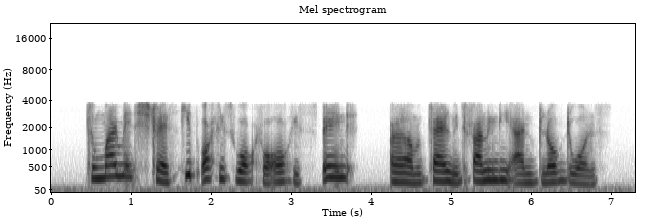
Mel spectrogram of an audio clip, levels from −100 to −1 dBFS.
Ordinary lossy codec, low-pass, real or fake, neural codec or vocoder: none; 3.6 kHz; fake; autoencoder, 22.05 kHz, a latent of 192 numbers a frame, VITS, trained on many speakers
